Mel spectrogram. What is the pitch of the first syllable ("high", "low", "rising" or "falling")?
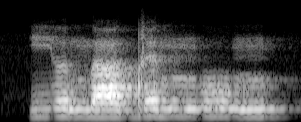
low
